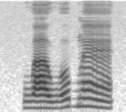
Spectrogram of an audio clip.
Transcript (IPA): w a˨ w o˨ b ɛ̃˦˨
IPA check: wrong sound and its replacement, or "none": o˨ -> o˨˦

